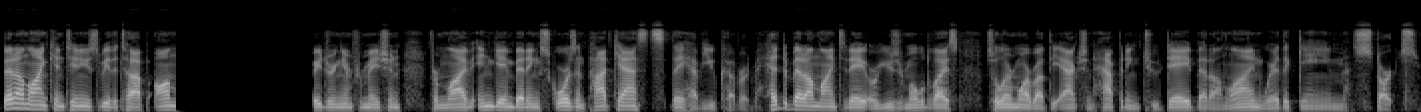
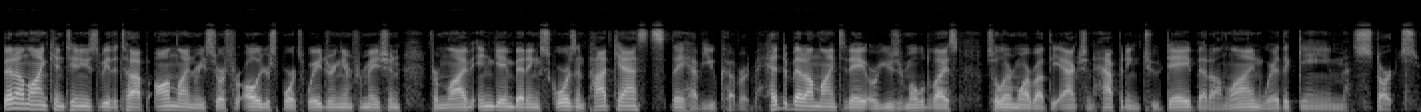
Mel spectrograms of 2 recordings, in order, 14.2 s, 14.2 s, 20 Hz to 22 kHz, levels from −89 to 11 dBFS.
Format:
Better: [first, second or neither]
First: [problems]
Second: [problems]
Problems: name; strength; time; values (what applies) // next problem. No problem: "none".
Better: second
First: audio cutting out; at 2 s for 1.5 s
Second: none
